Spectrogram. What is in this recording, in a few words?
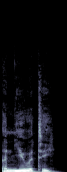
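"annuity", British English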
